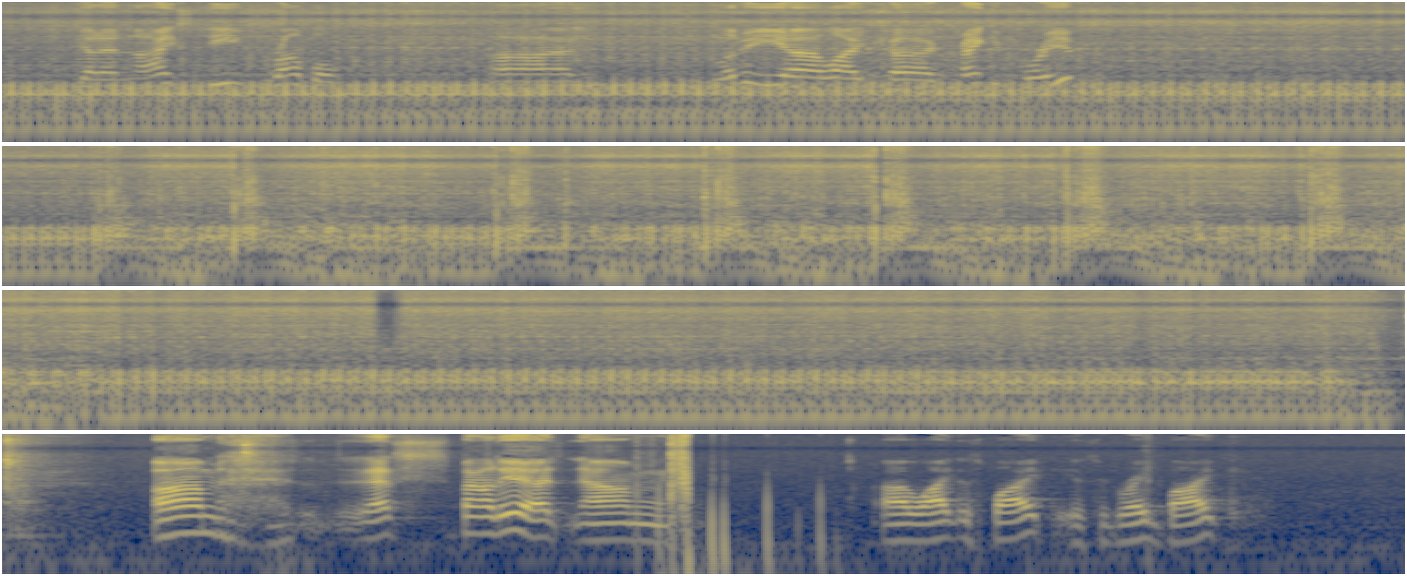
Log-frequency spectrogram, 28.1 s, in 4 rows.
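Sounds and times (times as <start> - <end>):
motorcycle engine idling and revving: 0.0 - 21.1.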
